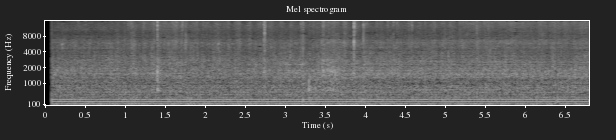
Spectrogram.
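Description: Industrial vegetable cutting machine's electric motor running, a steady low hum with faint clicks.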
